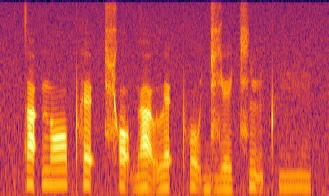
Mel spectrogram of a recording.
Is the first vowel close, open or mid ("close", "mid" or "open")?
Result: open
